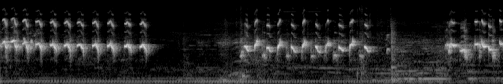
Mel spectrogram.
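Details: Yellow-vented bulbul calling to its companions: bursts of rapid, bright chirping notes, about eight per second, in three runs separated by brief pauses, with a faint low hum behind.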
